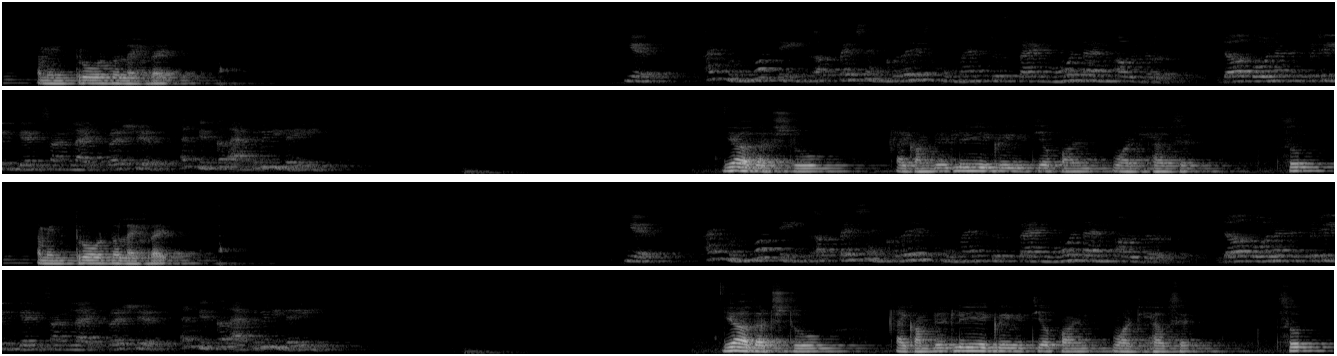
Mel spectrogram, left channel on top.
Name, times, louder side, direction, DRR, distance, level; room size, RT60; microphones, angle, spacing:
voice 1, 0.3-1.7 20.5-21.6 22.3-25.2 26.1-26.3, right 2 dB, 50° right, 5 dB, 0.6 m, -31 dB
voice 2, 6.0-11.8 12.1-16.5 17.9-18.0, equal, ahead, -9 dB, 3.1 m, -47 dB
9.3 x 6.0 x 5.3 m, 1.0 s
head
